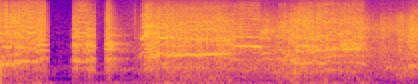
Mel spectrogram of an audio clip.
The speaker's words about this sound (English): Will you please quiet the pig? Madam, he's disturbing our guests. Well, he couldn't if he was in a room.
